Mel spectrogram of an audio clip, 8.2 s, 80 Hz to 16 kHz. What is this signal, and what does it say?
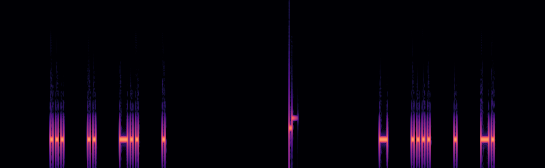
Morse code, heard as a keyed tone, about 30 wpm, spaced as for 17 wpm, 700 Hz. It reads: SIDE THEN
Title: 3x Character Spacing - Top 100 Words - 30wpm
